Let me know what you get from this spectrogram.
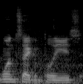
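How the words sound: It is said in a very deep voice.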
